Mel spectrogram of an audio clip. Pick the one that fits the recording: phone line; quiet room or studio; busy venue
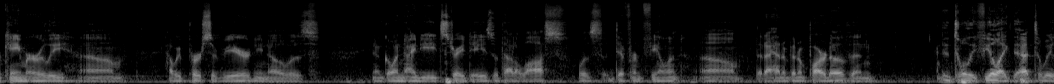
busy venue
